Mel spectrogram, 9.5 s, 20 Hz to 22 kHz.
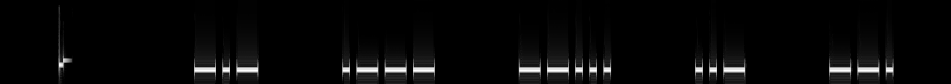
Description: Morse code, heard as a keyed tone, about 17 wpm, spaced as for 8 wpm, 700 Hz. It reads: KJ7UG
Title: USA Call Signs - 5 Characters - 4x Character Spacing - 17wpm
